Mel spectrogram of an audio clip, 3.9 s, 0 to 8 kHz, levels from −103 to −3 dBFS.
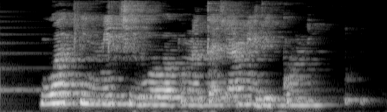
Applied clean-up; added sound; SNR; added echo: classical method WPE with log-MMSE.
